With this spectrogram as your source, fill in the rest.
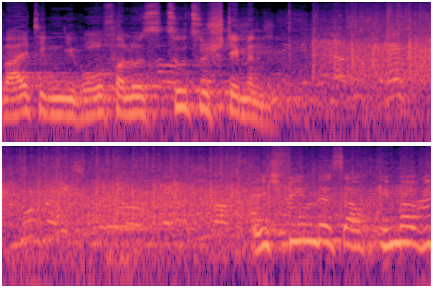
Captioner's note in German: Beifall und Buh-Rufe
